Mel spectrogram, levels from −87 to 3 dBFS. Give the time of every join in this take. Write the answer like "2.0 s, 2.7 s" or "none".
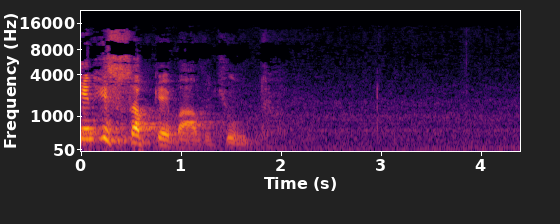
none

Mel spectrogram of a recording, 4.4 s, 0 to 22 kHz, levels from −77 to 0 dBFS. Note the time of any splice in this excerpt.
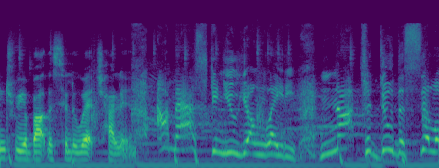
1.4 s

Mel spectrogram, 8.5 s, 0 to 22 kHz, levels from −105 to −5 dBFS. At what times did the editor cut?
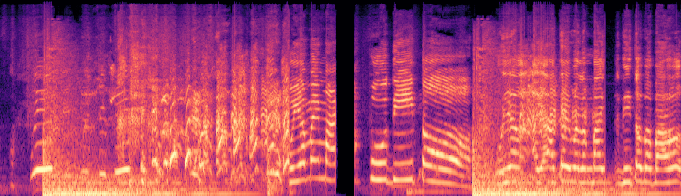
3.6 s

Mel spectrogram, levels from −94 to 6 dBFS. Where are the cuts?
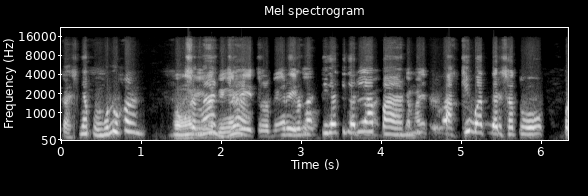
1.3 s, 4.6 s

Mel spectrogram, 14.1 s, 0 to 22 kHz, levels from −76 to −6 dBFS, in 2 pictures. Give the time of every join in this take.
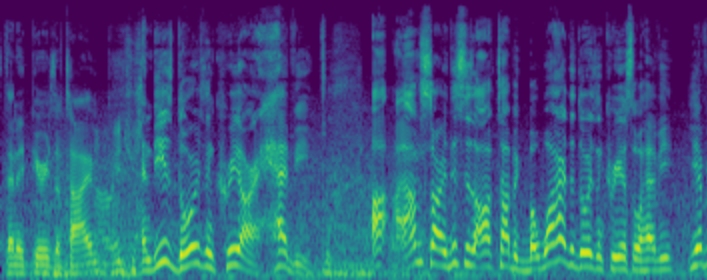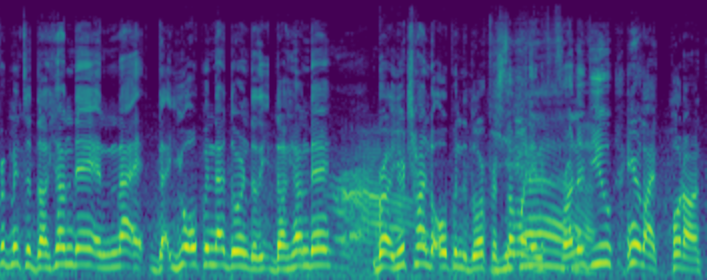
1.3 s, 6.8 s

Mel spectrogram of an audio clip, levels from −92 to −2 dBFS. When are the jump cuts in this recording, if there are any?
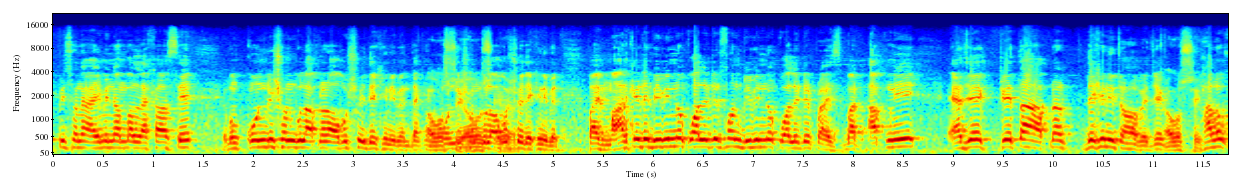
none

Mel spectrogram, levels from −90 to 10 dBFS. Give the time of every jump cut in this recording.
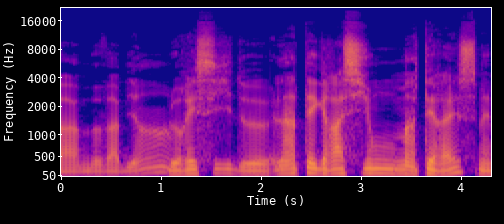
1.1 s, 2.1 s, 3.3 s

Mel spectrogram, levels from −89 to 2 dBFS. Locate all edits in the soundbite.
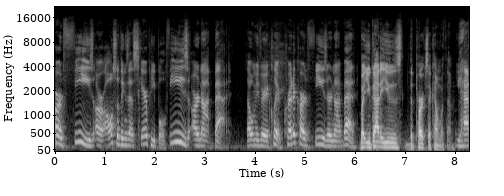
2.2 s, 6.0 s

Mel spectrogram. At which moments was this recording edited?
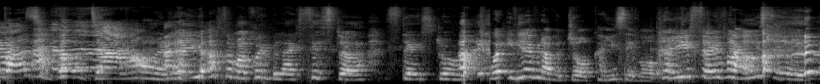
4.8 s

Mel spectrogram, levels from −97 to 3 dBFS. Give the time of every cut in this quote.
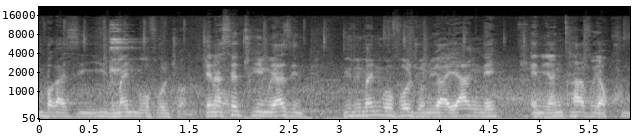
1.5 s

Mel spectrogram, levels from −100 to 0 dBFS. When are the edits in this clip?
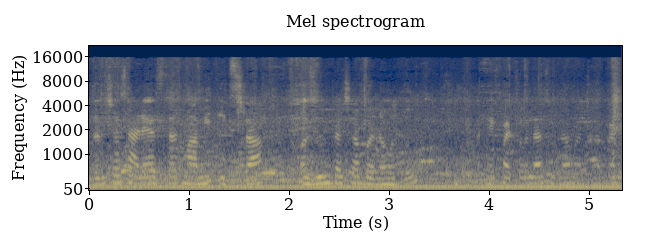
3.9 s

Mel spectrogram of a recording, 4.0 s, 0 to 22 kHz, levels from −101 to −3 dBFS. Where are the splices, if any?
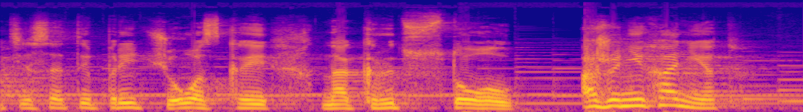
2.7 s

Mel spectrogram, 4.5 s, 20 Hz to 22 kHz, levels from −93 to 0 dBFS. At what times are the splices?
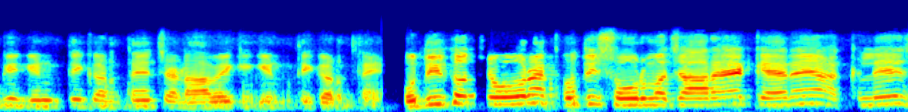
1.9 s

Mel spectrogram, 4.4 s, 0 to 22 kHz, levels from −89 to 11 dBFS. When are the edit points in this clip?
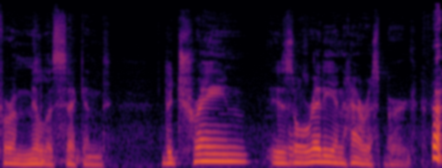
none

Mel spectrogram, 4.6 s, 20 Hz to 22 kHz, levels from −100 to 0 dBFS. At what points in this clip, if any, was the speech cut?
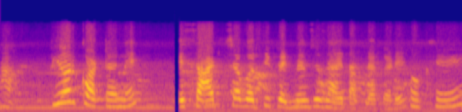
1.7 s

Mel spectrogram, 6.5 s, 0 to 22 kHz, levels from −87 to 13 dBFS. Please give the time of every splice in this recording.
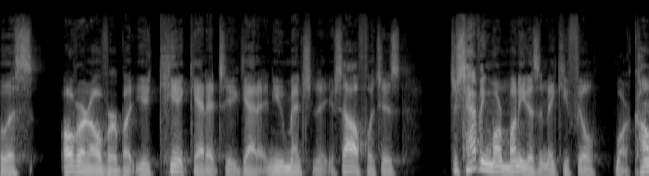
none

